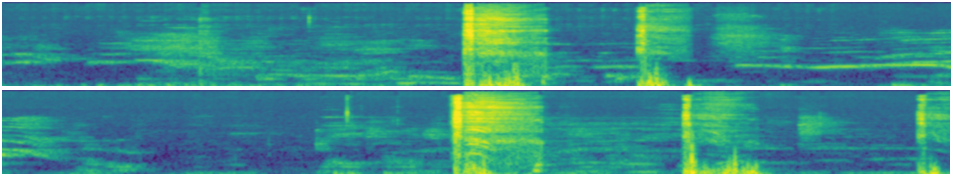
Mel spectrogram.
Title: coughing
